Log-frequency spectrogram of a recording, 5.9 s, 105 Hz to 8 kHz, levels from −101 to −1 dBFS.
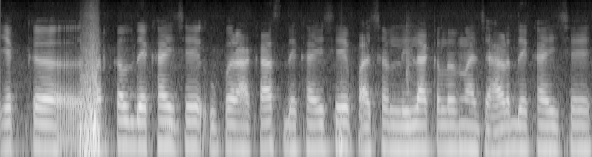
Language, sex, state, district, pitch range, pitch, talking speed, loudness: Gujarati, male, Gujarat, Gandhinagar, 125-135 Hz, 130 Hz, 150 wpm, -20 LUFS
